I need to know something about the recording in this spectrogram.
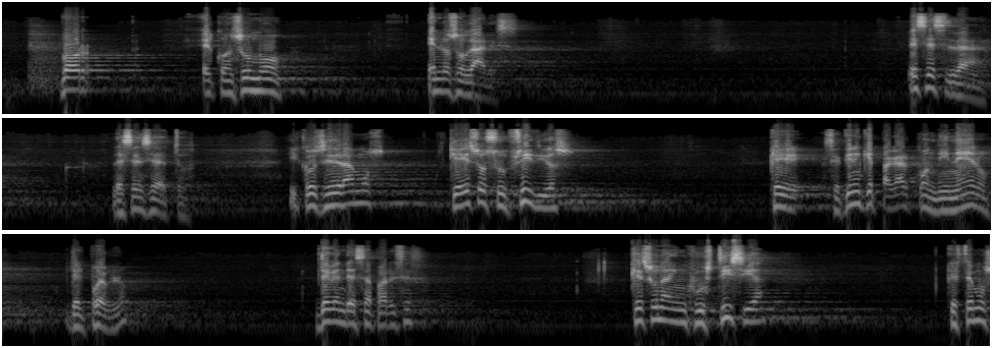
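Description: An elderly man speaks slowly and deliberately into a microphone, with long pauses between phrases.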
